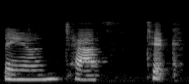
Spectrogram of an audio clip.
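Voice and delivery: fantastic stretched slowly, fan-tas-tic; slow syllable split. Shown as a demonstration. Teacher slowly chunking the word for kids. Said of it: "what's my third syllable".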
